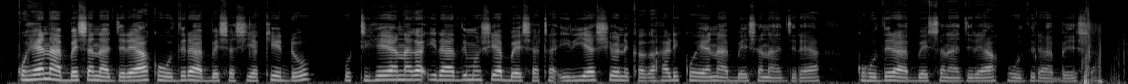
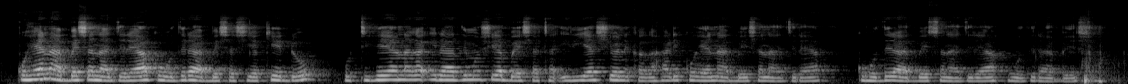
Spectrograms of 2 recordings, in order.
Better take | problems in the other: first | room echo; dies away in 0.6 s

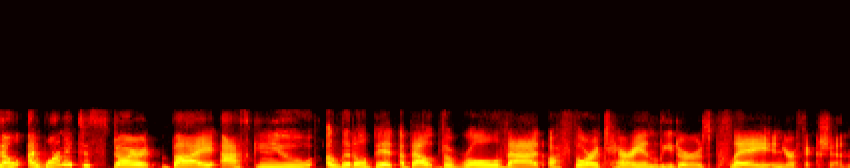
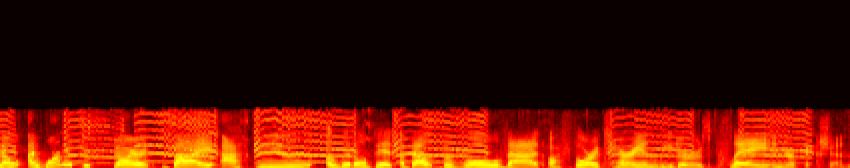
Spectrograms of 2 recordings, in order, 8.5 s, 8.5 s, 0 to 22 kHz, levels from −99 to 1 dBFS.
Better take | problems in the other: first | background sound (Bird); 11 dB below the speech

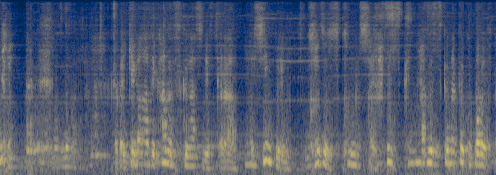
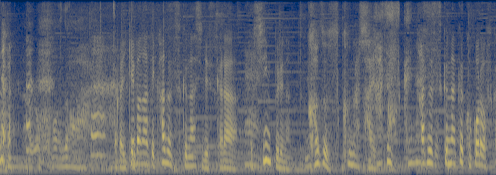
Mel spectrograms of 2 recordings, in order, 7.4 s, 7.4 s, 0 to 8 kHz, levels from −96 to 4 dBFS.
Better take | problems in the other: second | noise reduction (neural separator model SepFormer DNS4)

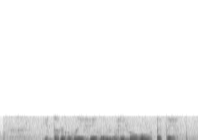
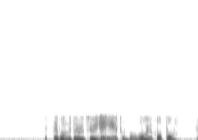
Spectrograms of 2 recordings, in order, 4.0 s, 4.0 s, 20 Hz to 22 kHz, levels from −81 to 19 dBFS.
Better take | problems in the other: first | noise reduction (neural diffusion model UNIVERSE++)

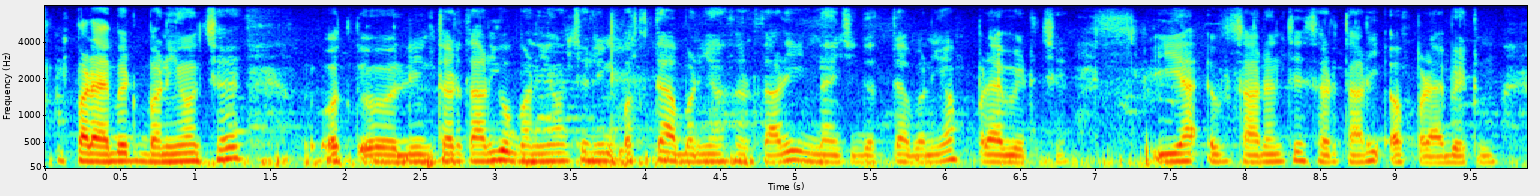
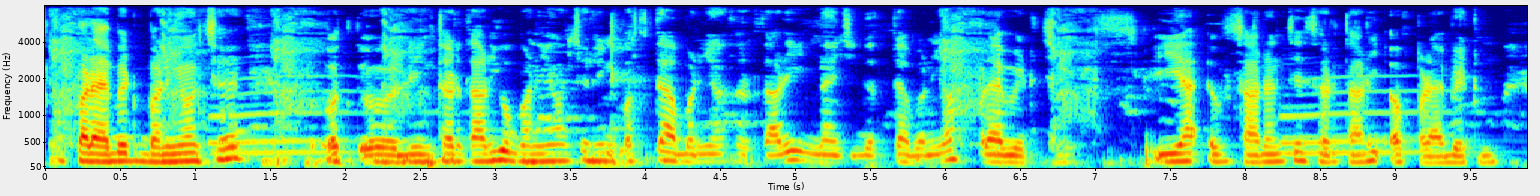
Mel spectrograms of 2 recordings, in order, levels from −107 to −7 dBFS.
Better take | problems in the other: first | noise reduction (classical method log-MMSE)

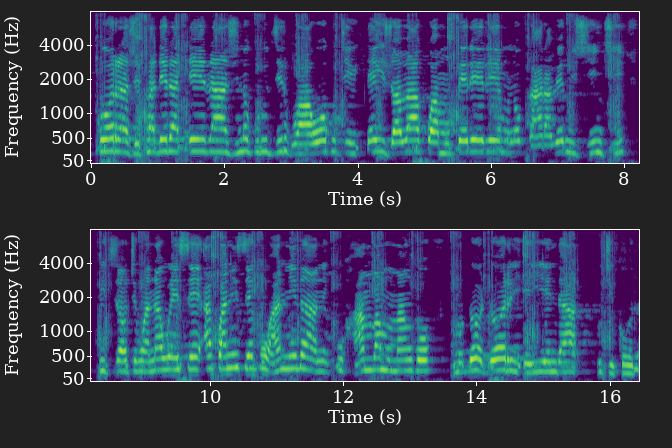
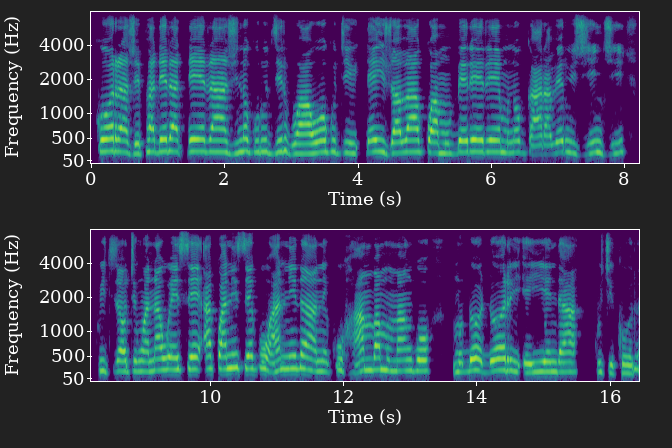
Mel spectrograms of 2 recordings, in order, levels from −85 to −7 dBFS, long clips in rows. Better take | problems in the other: second | noise reduction (classical method WPE with log-MMSE)

